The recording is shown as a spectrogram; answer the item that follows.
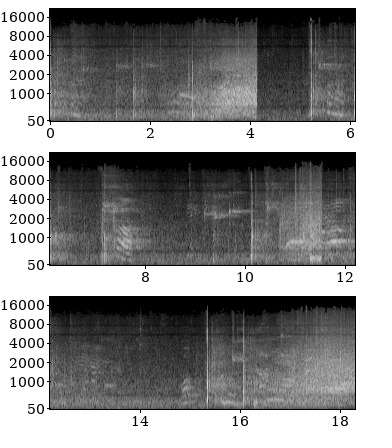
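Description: Tennis ball struck by racket strings in rallies on a hard court, heard as sharp single pops a second or more apart. Crowd noise swells between points and applause builds near the end.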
